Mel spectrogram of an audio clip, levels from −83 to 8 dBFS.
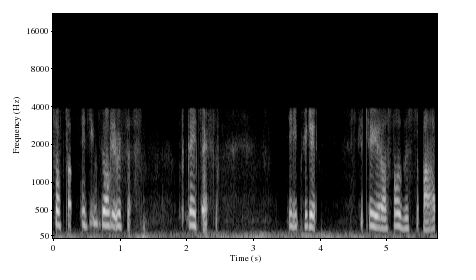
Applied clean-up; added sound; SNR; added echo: neural diffusion model UNIVERSE++.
